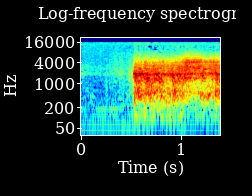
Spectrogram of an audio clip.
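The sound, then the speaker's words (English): Gunfire from the Hatfields attacking the McCoy house at night in the Hatfield–McCoy feud: a sudden, loud blast that swells into a dense, sustained roar of shots, with no voices. “When Randall McCoy did not appear, the Hatfields opened fire.”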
